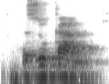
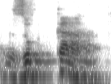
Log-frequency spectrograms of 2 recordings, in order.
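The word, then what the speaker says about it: زكام: Perhatikan cara membacanya, zukam. Ya, karena ada sebagian orang bilang zukam. Kafnya itu tasydid. Padahal tidak ada tasydid, ya, zukam seperti itu.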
